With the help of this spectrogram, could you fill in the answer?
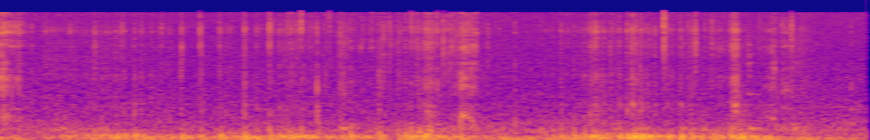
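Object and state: Bar soap scraped with a knife.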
